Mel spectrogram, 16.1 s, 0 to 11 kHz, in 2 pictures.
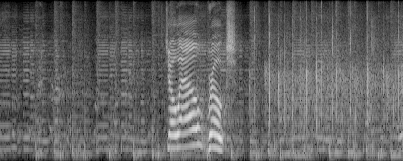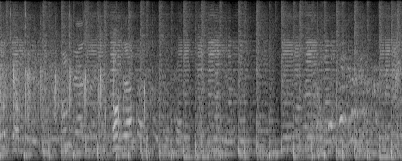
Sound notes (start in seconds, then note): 4.8 attendees applauding; 13.2 upbeat music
